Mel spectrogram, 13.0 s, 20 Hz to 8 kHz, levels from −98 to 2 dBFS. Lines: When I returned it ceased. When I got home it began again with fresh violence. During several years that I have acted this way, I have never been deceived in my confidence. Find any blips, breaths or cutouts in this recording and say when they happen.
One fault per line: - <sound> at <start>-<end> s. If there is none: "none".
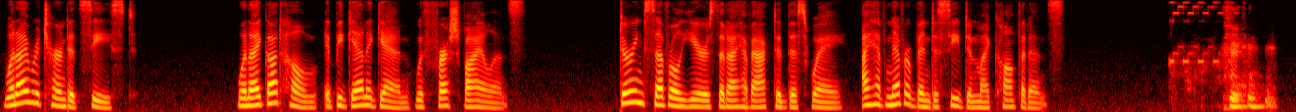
- laugh at 11.7-12.8 s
